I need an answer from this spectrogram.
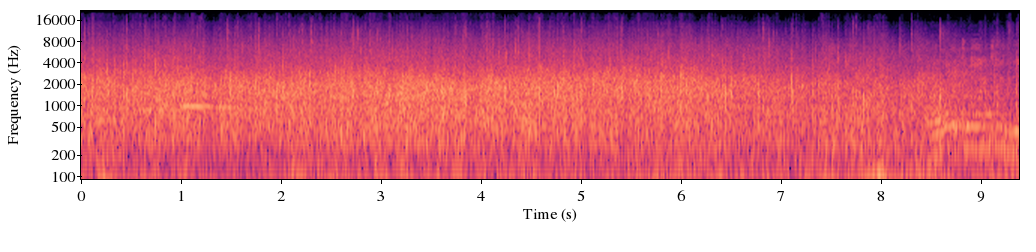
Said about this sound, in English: So please, let's give them a round of applause for speaking.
